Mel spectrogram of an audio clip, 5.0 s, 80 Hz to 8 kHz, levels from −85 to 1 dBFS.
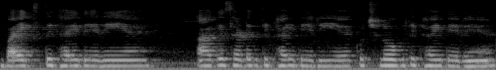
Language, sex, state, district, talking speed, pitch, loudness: Hindi, female, Chhattisgarh, Korba, 205 wpm, 200 Hz, -34 LUFS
